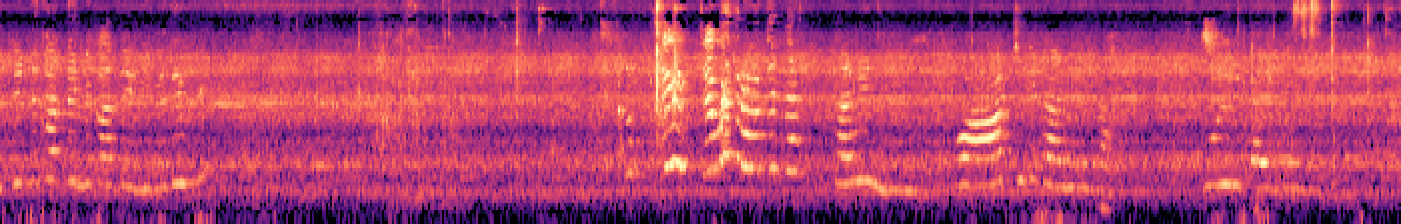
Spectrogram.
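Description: A baby babbling in short, high-pitched bursts, with a few louder squeals about halfway through and again a few seconds later.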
